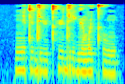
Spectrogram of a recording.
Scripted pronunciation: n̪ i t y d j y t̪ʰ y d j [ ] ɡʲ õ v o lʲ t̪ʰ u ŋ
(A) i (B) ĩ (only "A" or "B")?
A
